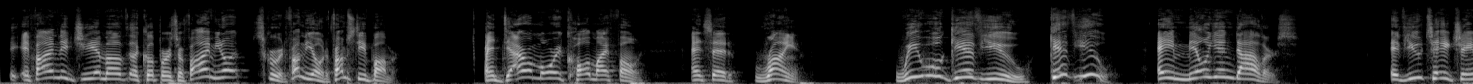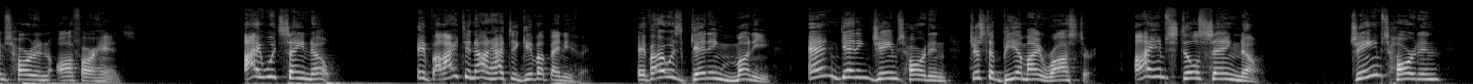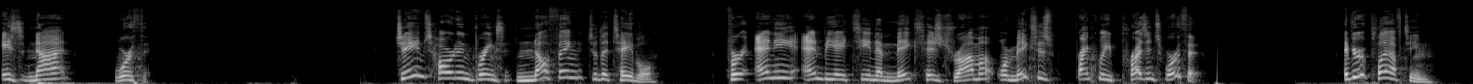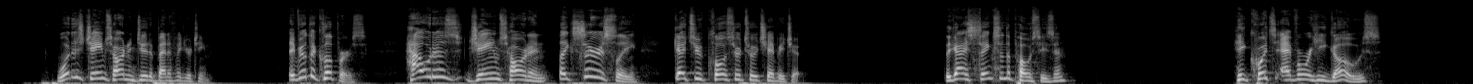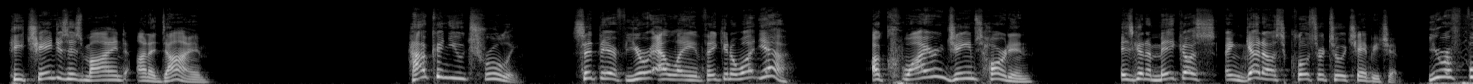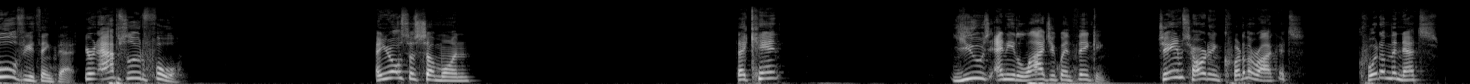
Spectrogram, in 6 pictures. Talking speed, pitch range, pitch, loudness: 150 wpm, 185-275 Hz, 230 Hz, -21 LUFS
